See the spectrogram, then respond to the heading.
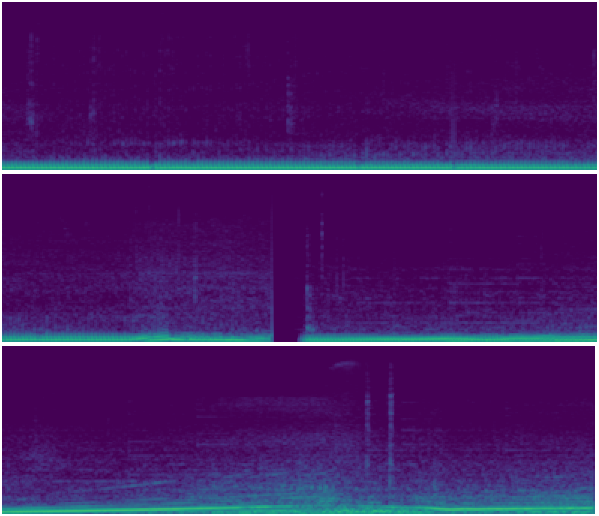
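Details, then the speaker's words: DSM driven after timing tensioner failure repair: machine-shop cylinder head, head gasket, new water pump and tensioner pulley; strong clean revs climbing and falling smoothly through the gears, no knock or rattle, healthy. "We actually got a little carried away, but nevertheless, it's working, and it's working just fine. It sounds awesome. It sounds good."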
